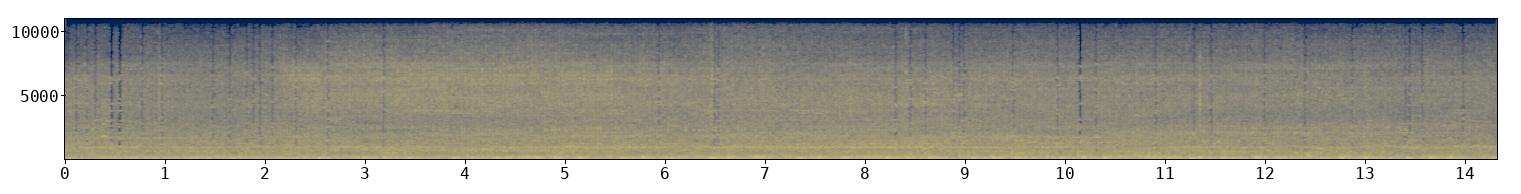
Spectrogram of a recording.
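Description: A farm tractor's diesel engine running close by, a steady low rumble, with crowd chatter and some music mixed in.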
